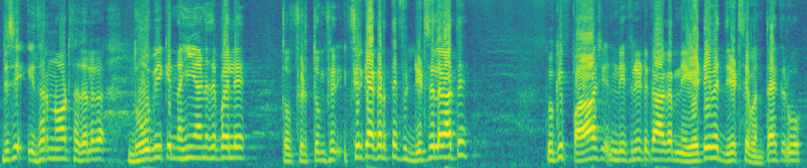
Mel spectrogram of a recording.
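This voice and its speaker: High-voiced male classroom teacher. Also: a little fast, a little mellow. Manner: explains step by step, asking the class questions. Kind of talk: classroom grammar lesson.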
